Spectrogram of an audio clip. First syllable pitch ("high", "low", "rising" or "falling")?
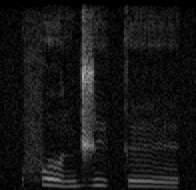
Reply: falling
